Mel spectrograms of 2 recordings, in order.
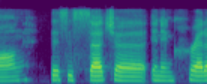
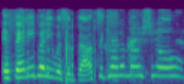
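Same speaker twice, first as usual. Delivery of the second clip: laughing; 12 semitones higher, faster than usual. Real, not acted. Joking while laughing.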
